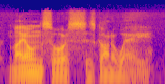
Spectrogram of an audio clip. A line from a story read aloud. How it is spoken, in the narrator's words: said mournfully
